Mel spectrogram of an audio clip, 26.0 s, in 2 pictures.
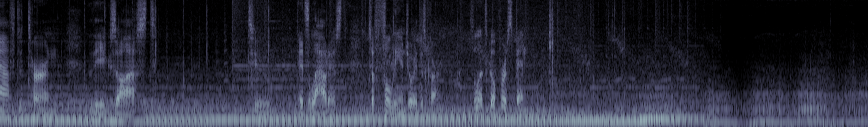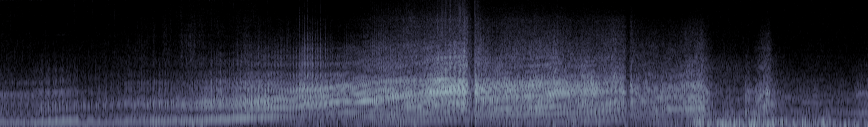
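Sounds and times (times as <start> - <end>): car engine accelerating hard: 0.0 - 26.0.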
